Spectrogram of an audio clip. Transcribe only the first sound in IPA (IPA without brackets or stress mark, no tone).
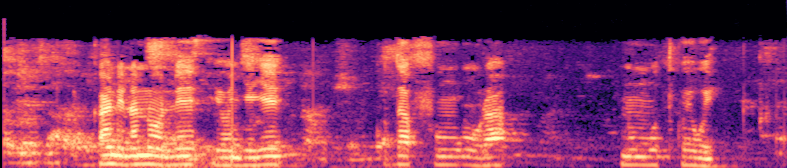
k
